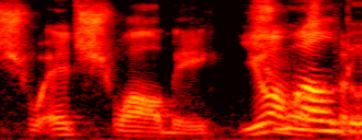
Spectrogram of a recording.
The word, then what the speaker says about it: Schwalbe: I always want to say Schwalabi because it sounds like so awesome. Is that really how you say your name, Schwalabi? You're close. Yeah, it's Schwalbe.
